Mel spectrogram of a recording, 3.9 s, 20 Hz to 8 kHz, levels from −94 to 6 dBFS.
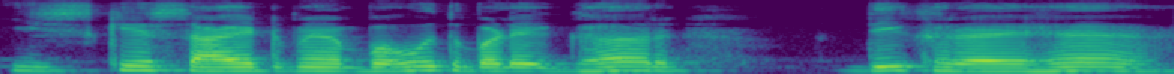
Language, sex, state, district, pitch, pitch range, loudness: Hindi, male, Jharkhand, Deoghar, 160 Hz, 155-170 Hz, -18 LUFS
